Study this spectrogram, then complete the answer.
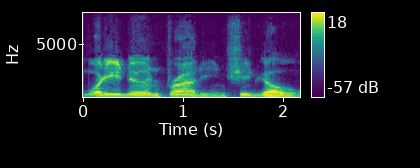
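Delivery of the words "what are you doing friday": ordinary delivery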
